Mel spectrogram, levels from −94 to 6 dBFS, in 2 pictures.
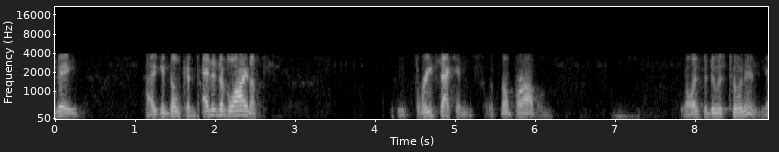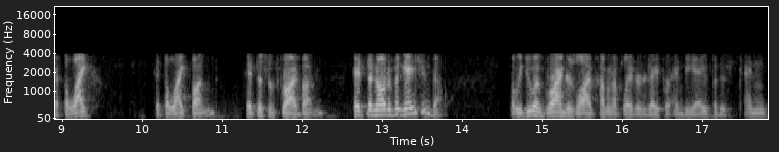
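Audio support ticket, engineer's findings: Tandem speech coding, whole clip. Speech rough, muffled, warbly. Nothing above 3.8 kHz. Symptom points to three speech codecs in series, likely GSM full rate, CVSD, then iLBC, bridged by G.711 mu-law legs. Each border decodes and re-encodes. Every coder compresses the previous coder's damage. Artefacts stack.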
